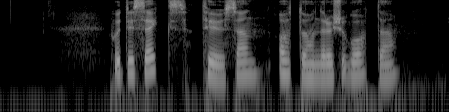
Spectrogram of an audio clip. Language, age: Swedish, 21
